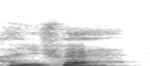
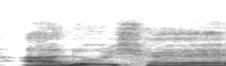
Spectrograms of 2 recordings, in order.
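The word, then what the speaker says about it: אנשי: 안쉐. 이걸 천천히 발음하면요. 안으쉐 이렇게 되죠. 안쉐.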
